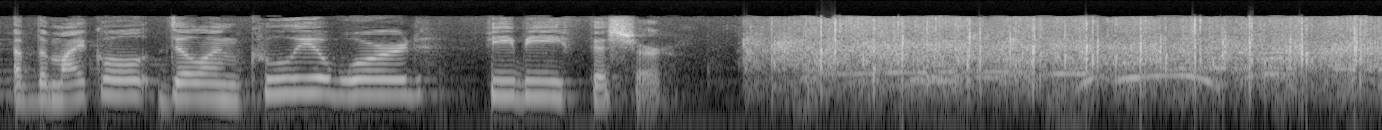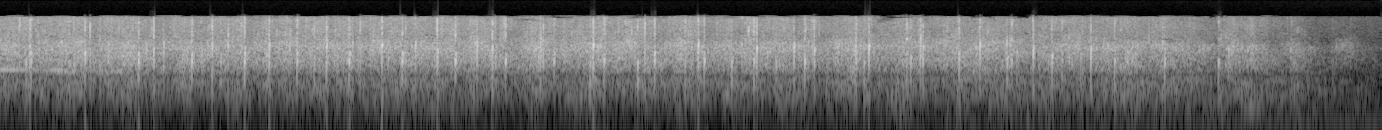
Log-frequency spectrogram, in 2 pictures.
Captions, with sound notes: of the Michael Dillon Cooley Award, Phoebe Fisher. (audience claps) (audience cheers)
